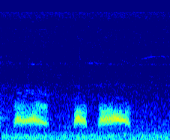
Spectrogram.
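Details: Soft spotted dove coos for luring trapped birds: a long hoot, a brief one, then another long hoot, in a quiet setting.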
